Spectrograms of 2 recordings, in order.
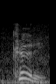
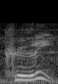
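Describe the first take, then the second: First: The final vowel is short. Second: The final vowel is long. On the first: The speaker calls it wrong. "some people say" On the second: The speaker calls it right. "there is a macron on the I, and so the word is actually"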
